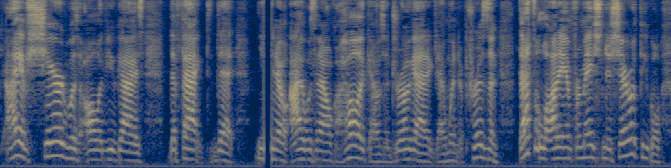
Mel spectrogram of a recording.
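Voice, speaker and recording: A woman talking earnestly and encouragingly to viewers in a casual live video, greeting them by name, her voice a little raspy today. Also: fairly low pitch, pushed and bright. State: slightly raspy voice. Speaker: motivational live streamer. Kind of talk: casual motivational talk to viewers.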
